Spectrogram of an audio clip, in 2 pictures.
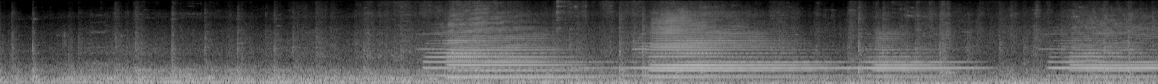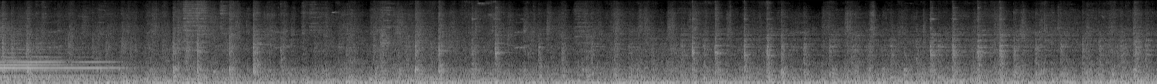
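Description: Diesel freight train's multi-chime air horn sounding the grade-crossing signal, long, long, short, long, over the steady rumble and clickety-clack of freight cars rolling past on the next track.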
